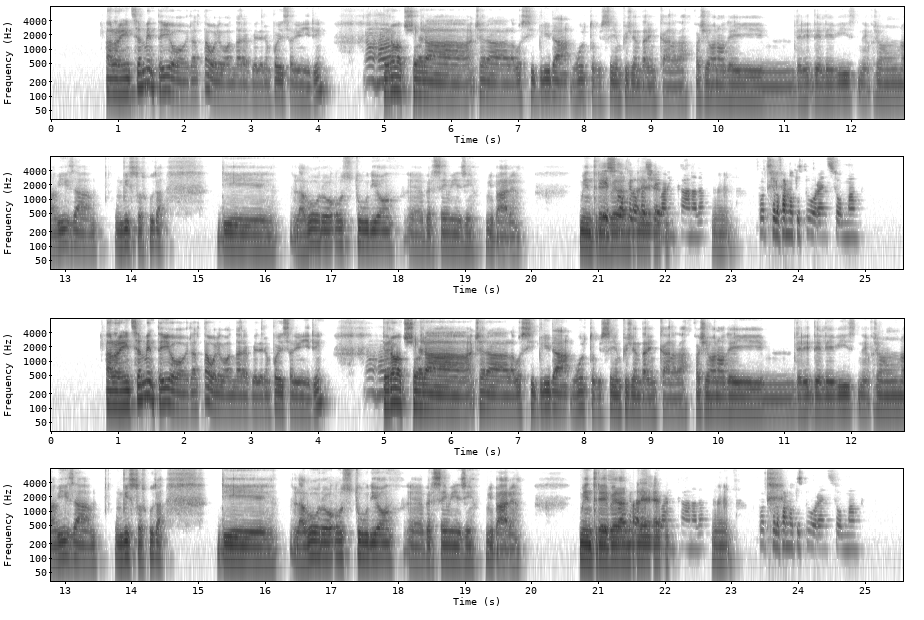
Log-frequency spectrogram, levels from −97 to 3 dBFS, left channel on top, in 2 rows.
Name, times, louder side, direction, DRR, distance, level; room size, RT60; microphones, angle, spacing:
voice 1, 0.8-4.7 5.0-13.5 13.8-19.8 20.7-22.0 22.7-23.0 23.5-23.8, right 5 dB, 45° right, 0.4 m, -31 dB
voice 2, 4.7-5.1 21.0-22.6 23.4-24.9, left 6 dB, 70° left, 0.5 m, -34 dB
15.0 x 7.9 x 2.4 m
head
